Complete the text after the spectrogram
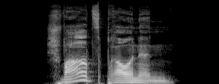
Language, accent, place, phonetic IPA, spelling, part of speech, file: German, Germany, Berlin, [ˈʃvaʁt͡sbʁaʊ̯nən], schwarzbraunen, adjective, De-schwarzbraunen.ogg
- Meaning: inflection of schwarzbraun: 1. strong genitive masculine/neuter singular 2. weak/mixed genitive/dative all-gender singular 3. strong/weak/mixed accusative masculine singular 4. strong dative plural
